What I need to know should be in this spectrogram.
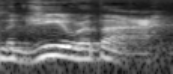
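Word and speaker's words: Mudgeeraba: overlooking the Gold Coast at a place called Mathura bar it's actually pronounced majira bar but you know to the locals it's mud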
